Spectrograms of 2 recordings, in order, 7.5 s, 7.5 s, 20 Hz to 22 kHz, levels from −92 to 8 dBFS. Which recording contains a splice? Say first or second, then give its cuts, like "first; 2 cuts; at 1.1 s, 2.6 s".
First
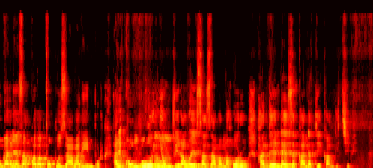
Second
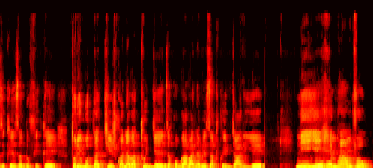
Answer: second; 1 cut; at 5.4 s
